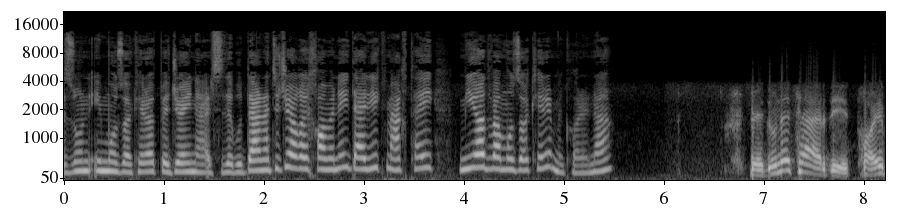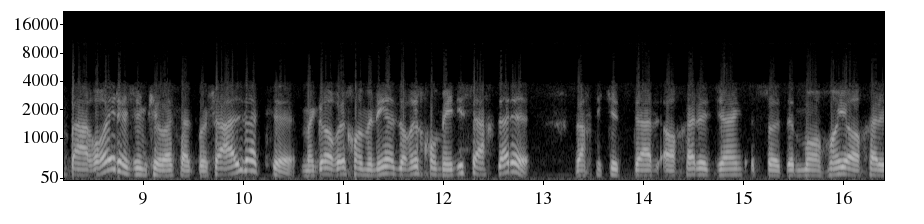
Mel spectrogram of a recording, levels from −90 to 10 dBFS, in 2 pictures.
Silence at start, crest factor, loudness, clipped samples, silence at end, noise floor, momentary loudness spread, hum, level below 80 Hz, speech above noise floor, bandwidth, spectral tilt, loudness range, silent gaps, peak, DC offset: 0 s; 18 dB; -26 LUFS; under 0.1%; 0 s; -63 dBFS; 8 LU; none; -62 dBFS; 37 dB; 13.5 kHz; -5.5 dB/octave; 3 LU; none; -8 dBFS; under 0.1%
